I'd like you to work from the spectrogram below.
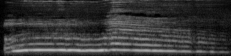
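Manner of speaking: high, loud sung ooh wow; floaty ooh. Shown as a demonstration. Leading kids in floating practice, sung and high. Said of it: "Should we all practice floating".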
